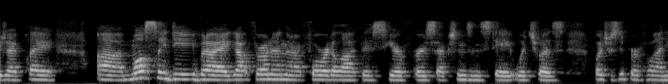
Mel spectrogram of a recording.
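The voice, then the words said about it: Raspy, strained voice. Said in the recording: “I'm kind of raspy because I had a couple games this weekend”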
